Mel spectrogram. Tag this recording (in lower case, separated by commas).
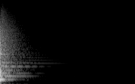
music, drum, percussion, musical instrument, snare drum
